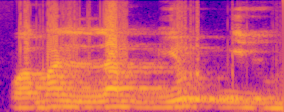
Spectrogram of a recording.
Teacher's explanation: Jadi jelas mim sukunnya, jangan lama. Waman lam yukminu cepat. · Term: izhar syafawi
